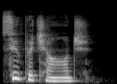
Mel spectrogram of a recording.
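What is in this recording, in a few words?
"supercharge", English, uk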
